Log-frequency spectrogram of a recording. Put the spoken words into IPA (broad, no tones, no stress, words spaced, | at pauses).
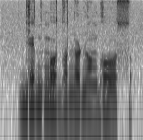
ɡed ŋodɔdɳɔɖɔ̃ ɡos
